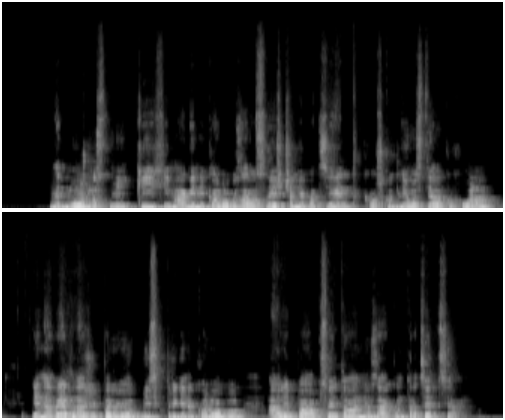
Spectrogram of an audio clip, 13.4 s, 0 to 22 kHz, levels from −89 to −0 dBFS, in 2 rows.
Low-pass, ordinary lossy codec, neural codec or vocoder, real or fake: 19.8 kHz; none; codec, 44.1 kHz, 7.8 kbps, Pupu-Codec; fake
